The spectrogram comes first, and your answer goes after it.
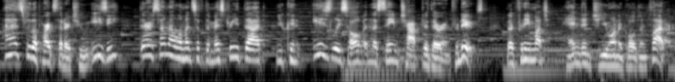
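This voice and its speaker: A man's voice: on the high side, very animated, fast, hardly any pauses, soft background music. A man delivering a scripted video review in casual, opinionated phrasing with dry understatement.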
